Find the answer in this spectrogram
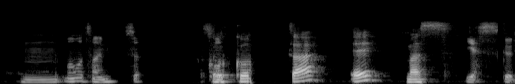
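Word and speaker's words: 答えます: Kotamas, kotamas. One more time. So, So kotaemas. yes, good. You have to pronounce the E. Yes. Kotaemas.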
